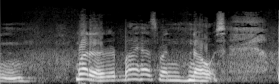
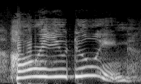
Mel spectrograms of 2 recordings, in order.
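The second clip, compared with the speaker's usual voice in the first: friendly greeting; 6 semitones higher than usual. Retold or imitated. Preacher retelling her hello to a lady, friendly. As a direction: greet her with a big lilting fall.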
